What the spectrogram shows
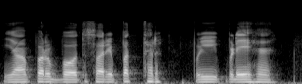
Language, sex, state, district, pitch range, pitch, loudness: Hindi, male, Punjab, Fazilka, 110-125 Hz, 115 Hz, -16 LUFS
